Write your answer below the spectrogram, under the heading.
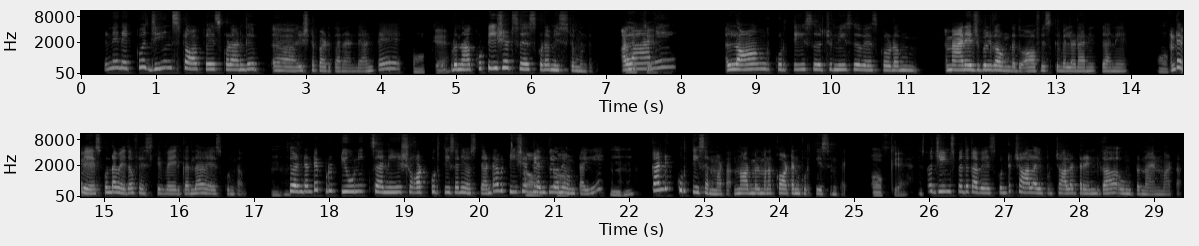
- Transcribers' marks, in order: in English: "జీన్స్, టాప్"; in English: "టీ షర్ట్స్"; in English: "లాంగ్"; other background noise; in English: "మేనేజబుల్‌గా"; tapping; in English: "ఆఫీస్‌కి"; in English: "ఫెస్టివ్ వేర్"; in English: "సో"; in English: "ట్యూనిక్స్"; in English: "షార్ట్ కుర్తీస్"; in English: "టీ షర్ట్ లెంగ్త్‌లోనే"; in English: "కుర్తీస్"; in English: "నార్మల్"; in English: "కాటన్ కుర్తీస్"; in English: "సో, జీన్స్"; in English: "ట్రెండ్‌గా"
- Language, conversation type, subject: Telugu, podcast, స్టైల్‌కి ప్రేరణ కోసం మీరు సాధారణంగా ఎక్కడ వెతుకుతారు?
